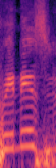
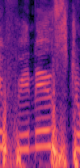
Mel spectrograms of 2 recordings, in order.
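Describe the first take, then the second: First: D ending on फिनिश्ड; wrong pronunciation demo. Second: T ending on फिनिश्ड; correct pronunciation demo. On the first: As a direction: say फिनिश्ड as finishd. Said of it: "इसको फिनिश्ड नहीं". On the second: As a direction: say फिनिश्ड as finisht. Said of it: "बोला जाता है". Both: Shown as a demonstration.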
